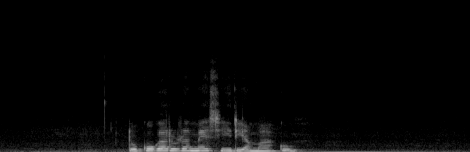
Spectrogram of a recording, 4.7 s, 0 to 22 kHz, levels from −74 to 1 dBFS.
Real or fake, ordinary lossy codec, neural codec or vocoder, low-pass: real; none; none; 14.4 kHz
